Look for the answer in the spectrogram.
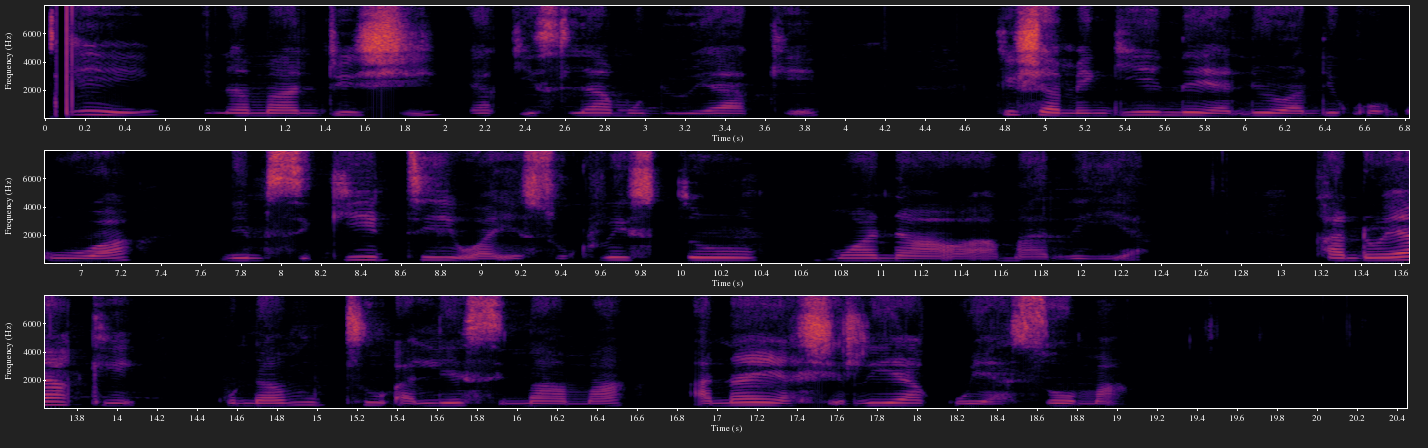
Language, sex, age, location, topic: Swahili, female, 25-35, Mombasa, government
